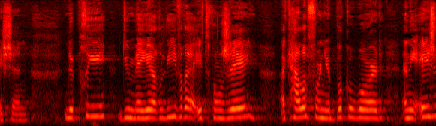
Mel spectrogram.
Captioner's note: non-english speech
